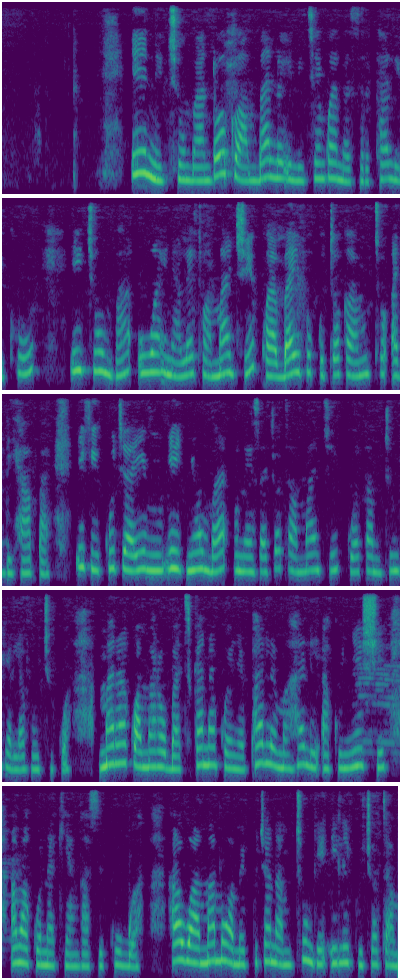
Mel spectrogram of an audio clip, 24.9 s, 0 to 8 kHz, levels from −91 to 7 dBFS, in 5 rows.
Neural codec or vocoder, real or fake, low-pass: none; real; 7.2 kHz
